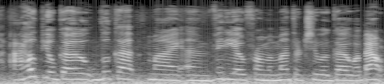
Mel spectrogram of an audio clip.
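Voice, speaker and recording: A woman with a very deep, low pitch talks at a moderate pace in a flat monotone, with noticeable background noise and audible room echo. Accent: Southern US. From US South, Alabama. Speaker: author and devotional book reviewer. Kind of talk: casual vlog book review. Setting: in a car.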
